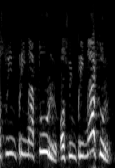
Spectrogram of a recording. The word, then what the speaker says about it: imprimatur: Si quieren usar un lenguaje más fino, está poniendo su imprimatur sobre las escrituras del Antiguo Testamento. Su imprimatur, la el acento en la A.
